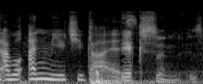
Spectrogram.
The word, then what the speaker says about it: XSYN: will unmute you guys exen is how you say it exen is how people say it and I'm sure it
